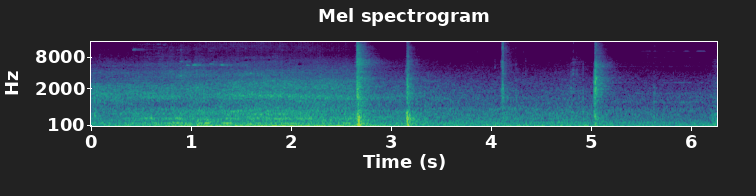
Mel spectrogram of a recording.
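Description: Rustle and low rumble of hands and camera handling, then four sharp plastic-and-metal clicks and knocks as the Honda Vario 125 scooter's seat is unlatched and lifted open.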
